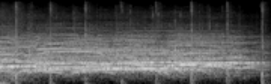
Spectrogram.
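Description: A large crowd cheers and applauds steadily, a dense continuous roar of clapping and shouts that fades out at the end.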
